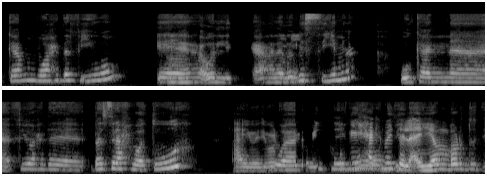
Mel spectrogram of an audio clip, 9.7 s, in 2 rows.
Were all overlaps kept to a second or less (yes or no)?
no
